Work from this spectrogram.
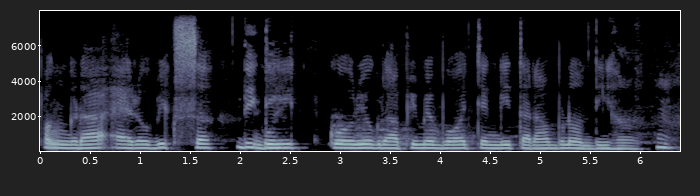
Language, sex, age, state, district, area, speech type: Punjabi, female, 18-30, Punjab, Muktsar, urban, spontaneous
